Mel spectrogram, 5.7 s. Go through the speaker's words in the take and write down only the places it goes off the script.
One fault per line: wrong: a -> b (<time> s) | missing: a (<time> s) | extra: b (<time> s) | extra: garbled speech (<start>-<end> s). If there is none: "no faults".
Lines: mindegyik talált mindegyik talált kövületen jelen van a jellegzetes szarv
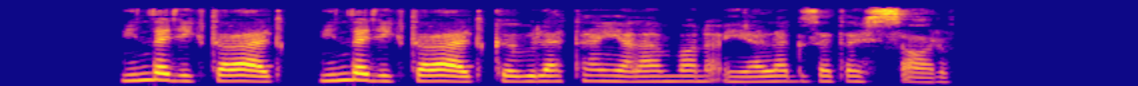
no faults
